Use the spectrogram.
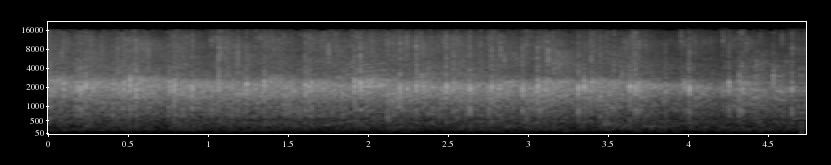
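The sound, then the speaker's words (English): A crowd at a Warehouse Church service applauds steadily for several seconds to honor an intern, a dense, even wash of many hands clapping at once, bright and sustained with no voices standing out. “Clap it up for him.”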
